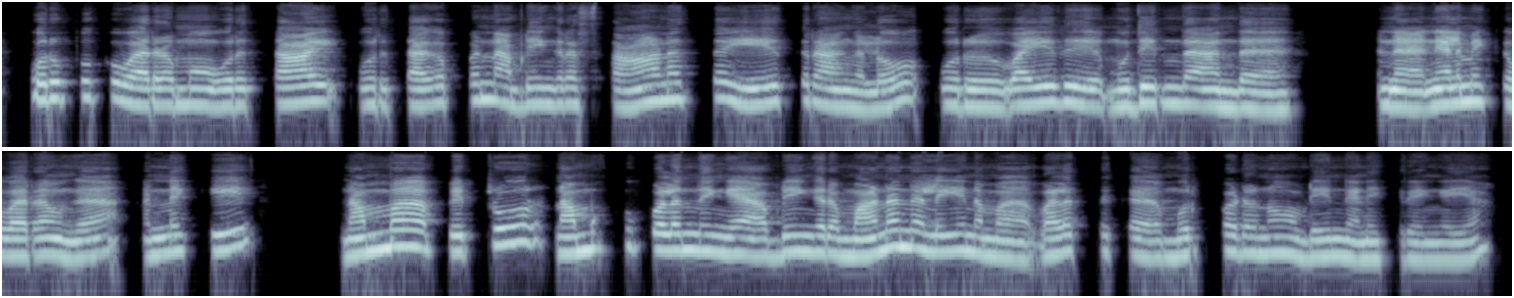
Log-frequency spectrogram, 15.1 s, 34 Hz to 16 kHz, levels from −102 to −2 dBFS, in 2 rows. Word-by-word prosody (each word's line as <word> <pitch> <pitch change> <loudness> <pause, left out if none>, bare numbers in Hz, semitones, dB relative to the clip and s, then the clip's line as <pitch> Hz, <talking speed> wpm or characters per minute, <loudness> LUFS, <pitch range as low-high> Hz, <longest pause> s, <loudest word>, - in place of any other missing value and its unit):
பொறுப்புக்கு 270 +1 -1
வர்றமோ, 205 0 +2
"ஒரு 200 +1 -1 0.2
தாய், 230 +2 +5 0.2
ஒரு 205 -1 -5
தகப்பன்" 225 +5 -2
அப்டிங்கிற 210 +1 -3
ஸ்தானத்தை 240 +7 -1 0.2
ஏற்குறாங்களோ, 205 -5 -1 0.3
ஒரு 195 -1 0 0.2
வயது 225 +2 +3 0.2
முதிர்ந்த 215 +1 +1
அந்த 185 0 +1 0.7
ந - - +7 0.2
நிலைமைக்கு 225 +1 +3
வர்றவங்க. 190 -2 +1 0.3
அன்னைக்கு 225 +3 -1 0.6
"நம்ம 230 +6 +3 0.3
பெற்றோர் 300 +10 0
நமக்கு 245 +5 0
கொழந்தைங்க" 235 -3 +2
அப்டிங்கிற 215 +1 -1
மனநெலைய 235 0 +3
நம்ம 185 -2 0 0.2
வளர்த்துக்க 215 -2 -3
முற்படணும் 210 +1 -4
அப்டின் 185 0 -2
நெனைக்கிறேங்க 165 -1 -6
ஐயா! 185 +8 -6
215 Hz, 115 wpm, -24 LUFS, 200-230 Hz, 0.7 s, ந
